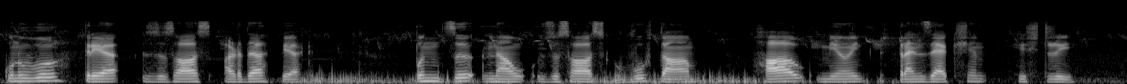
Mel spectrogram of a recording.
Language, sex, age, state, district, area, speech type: Kashmiri, male, 30-45, Jammu and Kashmir, Anantnag, rural, read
